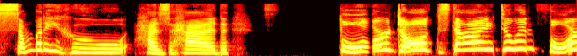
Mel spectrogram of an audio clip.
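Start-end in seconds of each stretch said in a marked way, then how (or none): 3.4-5.7 slow, high-pitched incredulous stress; indignant disbelief. Real, not acted. Friend who lost dogs confronts Dylan, indignant disbelief. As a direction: hammer each word in disbelief. Scolding friend for film choice.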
